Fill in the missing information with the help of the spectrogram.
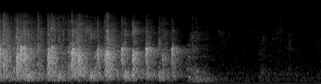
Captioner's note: applause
